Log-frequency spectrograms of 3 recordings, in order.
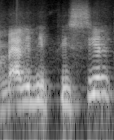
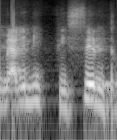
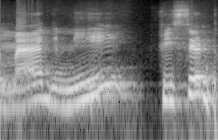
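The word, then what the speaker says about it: magnificent: सही थोड़े लिखेंगे तो आम तौर लोग इसे पढ़ते हैं ना मैग्नीफिशिएंट तक पढ़ते हैं जबकि उच्चारण होना चाहिए मैग्नीफिसेंट होना चाहिए तो सही जब हम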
